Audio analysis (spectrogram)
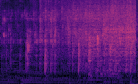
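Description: Slit green chili and curry leaves hitting hot oil, with bursts of crackling sizzle and a few stirring clicks, close and steady over a short span.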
